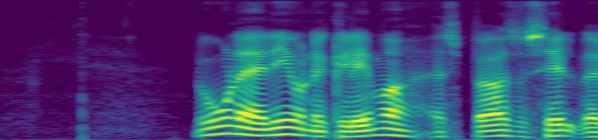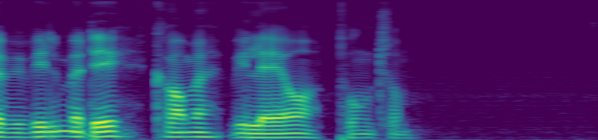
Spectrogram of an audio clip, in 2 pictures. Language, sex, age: Danish, male, 37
